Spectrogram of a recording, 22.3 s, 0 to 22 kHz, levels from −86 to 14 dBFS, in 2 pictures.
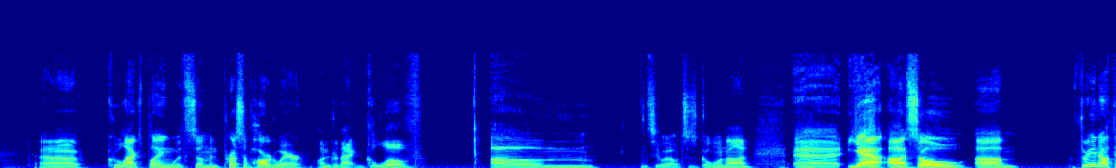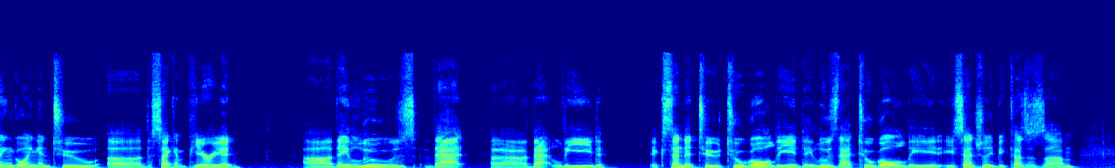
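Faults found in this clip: Short concealed packet loss, 5.87–5.94 s (before "let's see what else") and 16.11–16.18 s (between "they lose that" and "that lead extended to"). About 40 ms of audio missing each time. Receiver's concealment extended the preceding sound, then crossfaded back, leaving a brief smear.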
